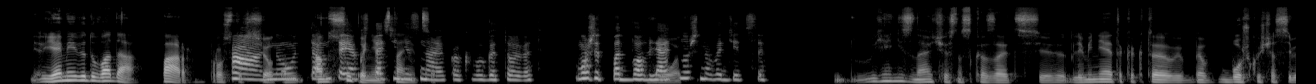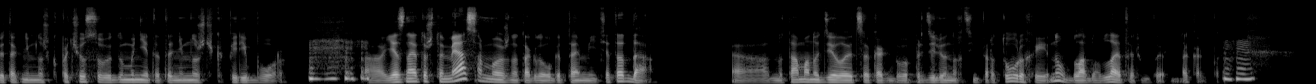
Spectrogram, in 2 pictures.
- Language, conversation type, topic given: Russian, unstructured, Как ты убеждаешь близких питаться более полезной пищей?
- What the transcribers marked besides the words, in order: tapping; chuckle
